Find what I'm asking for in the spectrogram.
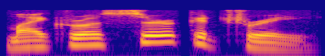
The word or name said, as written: microcircuitry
